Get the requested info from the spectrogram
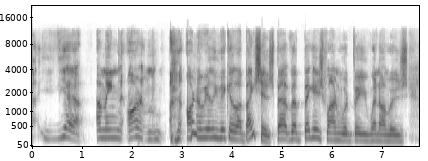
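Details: Adult male with cerebral palsy since birth in 1984; his walking and talking were affected from the start; dysarthria (cerebral palsy).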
